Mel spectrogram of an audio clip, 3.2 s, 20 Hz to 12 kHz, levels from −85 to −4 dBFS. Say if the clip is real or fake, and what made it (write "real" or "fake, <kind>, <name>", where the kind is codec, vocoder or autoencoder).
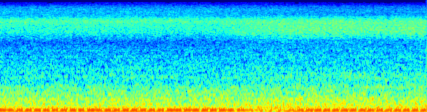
real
